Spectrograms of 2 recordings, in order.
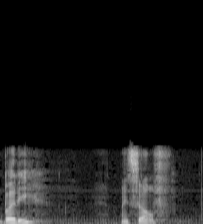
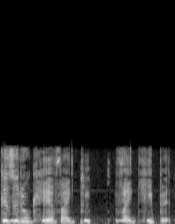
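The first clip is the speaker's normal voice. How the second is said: high, tearful plea, voice near breaking; tearful asking; 8 semitones higher than usual. Retold or imitated. Widow asks the deputy to keep her husband's shirt, tearful and high. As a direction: ask it through tears, barely holding on. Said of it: "And I'm crying".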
